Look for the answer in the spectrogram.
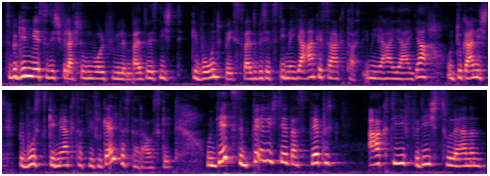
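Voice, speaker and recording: A woman, giving casual, emphatic money-saving advice straight to the viewer, often dropping her voice softly. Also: medium pitch. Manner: emphatic and lively, with frequent soft drops in volume. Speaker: personal finance advice vlogger.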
